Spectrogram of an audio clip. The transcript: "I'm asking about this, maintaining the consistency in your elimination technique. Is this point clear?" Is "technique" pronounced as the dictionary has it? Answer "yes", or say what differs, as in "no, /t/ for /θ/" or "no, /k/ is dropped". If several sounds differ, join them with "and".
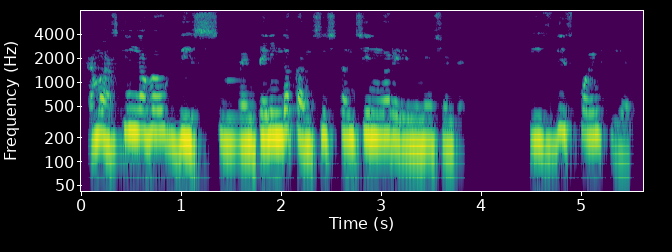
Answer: no, /n/ is dropped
